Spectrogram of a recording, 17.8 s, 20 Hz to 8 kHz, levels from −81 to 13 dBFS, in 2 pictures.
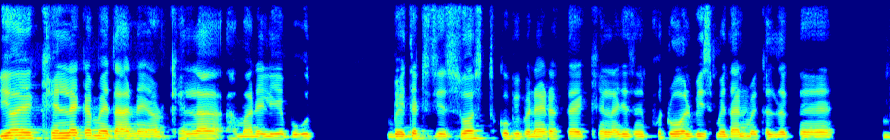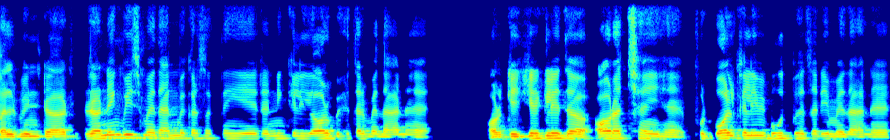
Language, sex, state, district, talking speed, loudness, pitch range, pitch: Hindi, male, Bihar, Lakhisarai, 215 wpm, -16 LUFS, 125-140 Hz, 130 Hz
